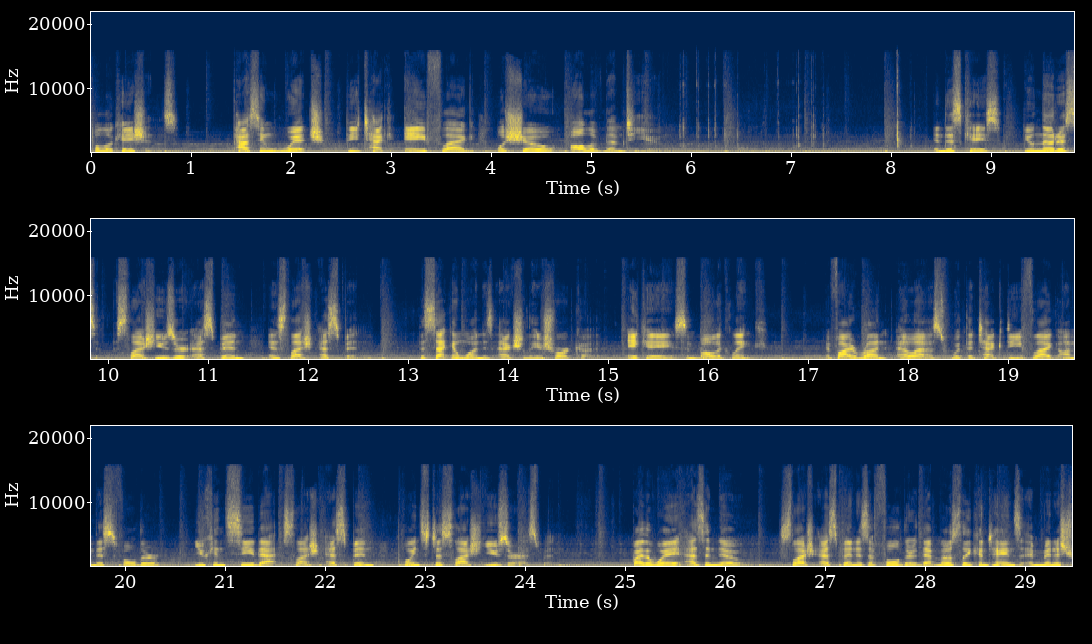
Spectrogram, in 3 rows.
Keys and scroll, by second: 2.8 ctrl+p, 3.7 ctrl+a, 5.3 Right, 5.8 Right, 6.1 Right, 6.2 Right, 6.6-7.6 typing, 8.1 Return, 9.9-11.7 typing, 17.1-20.3 typing, 20.7 Return, 22.3-24.3 typing.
